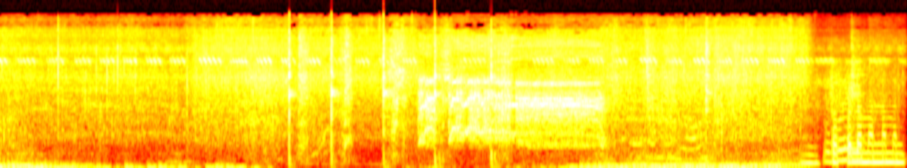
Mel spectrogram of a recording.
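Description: A rooster crows in a rural provincial yard in Occidental Mindoro, heard as a short tonal call partway through. A steady low hum and sizzling kitchen clatter run beneath it, and a brief bright burst near the end.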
